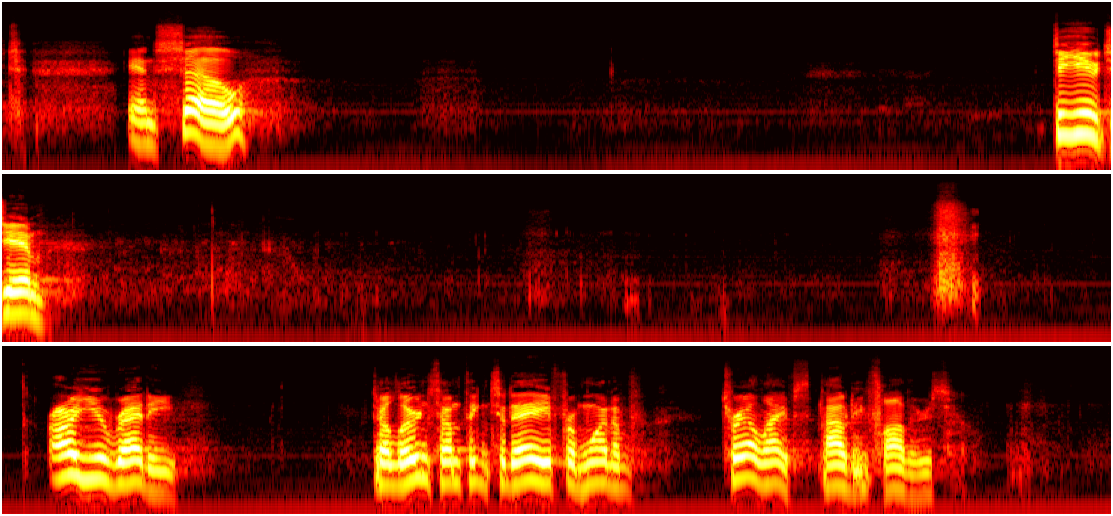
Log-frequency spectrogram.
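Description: A man speaks into a microphone with long pauses, heard through a loudspeaker in a large echoing hall.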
